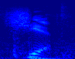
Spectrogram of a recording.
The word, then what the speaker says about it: GIF: So why would you go GIF? Why? Yeah. Because sometimes G can be pronounced like a J. You don't say graphics, giraffics.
